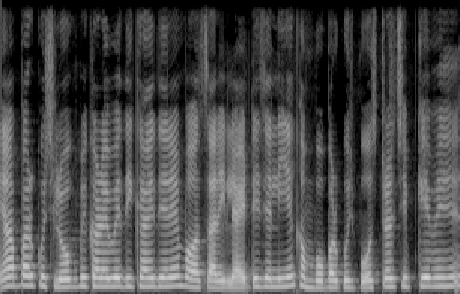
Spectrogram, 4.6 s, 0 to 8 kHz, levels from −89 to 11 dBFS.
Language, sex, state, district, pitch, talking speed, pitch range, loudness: Hindi, female, Chhattisgarh, Kabirdham, 235 Hz, 285 wpm, 215-240 Hz, -16 LUFS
